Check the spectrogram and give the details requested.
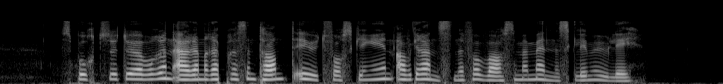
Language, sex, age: Norwegian, female, 28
